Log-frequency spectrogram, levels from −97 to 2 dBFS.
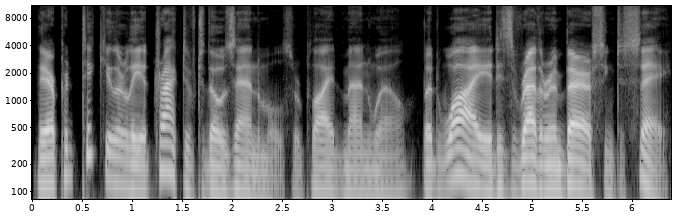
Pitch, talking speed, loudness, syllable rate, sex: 100 Hz, 160 wpm, -21 LUFS, 5.5 syllables/s, male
